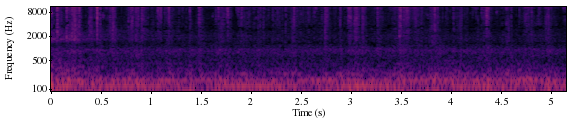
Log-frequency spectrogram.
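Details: Bicycle chain soaked in thinner, rinsed in isopropyl alcohol and dried, hung and shaken sideways: dry, crisp rattling hiss in quick irregular bursts; clean chain with no grit left in the links.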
